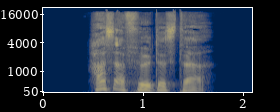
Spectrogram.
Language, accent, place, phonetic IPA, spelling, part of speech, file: German, Germany, Berlin, [ˈhasʔɛɐ̯ˌfʏltəstɐ], hasserfülltester, adjective, De-hasserfülltester.ogg
- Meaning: inflection of hasserfüllt: 1. strong/mixed nominative masculine singular superlative degree 2. strong genitive/dative feminine singular superlative degree 3. strong genitive plural superlative degree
